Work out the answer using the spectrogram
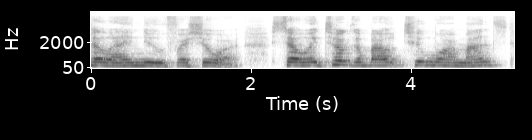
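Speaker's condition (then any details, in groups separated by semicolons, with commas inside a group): Amyotrophic lateral sclerosis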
